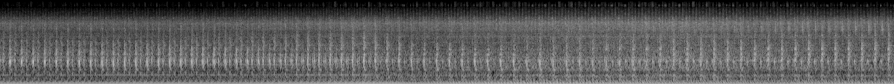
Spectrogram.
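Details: Alfa Romeo 156 engine, loud ringing knock that began at 120 km/h in 5th gear on the highway, restarted in the garage after towing: metallic knock over idle tracking revs; cause unknown, owner doubts cam phaser; camera mic understates loudness.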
